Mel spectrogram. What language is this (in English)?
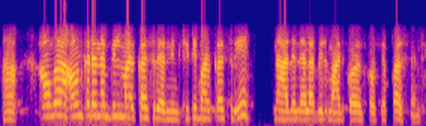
Kannada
